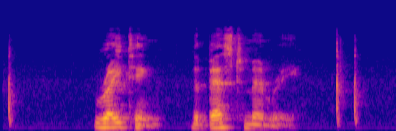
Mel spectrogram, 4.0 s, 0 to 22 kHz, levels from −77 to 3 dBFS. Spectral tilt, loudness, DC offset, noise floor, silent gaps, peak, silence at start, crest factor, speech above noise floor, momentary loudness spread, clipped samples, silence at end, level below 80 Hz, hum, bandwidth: -5 dB/octave; -21 LUFS; under 0.1%; -61 dBFS; none; -2 dBFS; 0.1 s; 22 dB; 42 dB; 21 LU; under 0.1%; 0.35 s; -58 dBFS; none; 9.6 kHz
